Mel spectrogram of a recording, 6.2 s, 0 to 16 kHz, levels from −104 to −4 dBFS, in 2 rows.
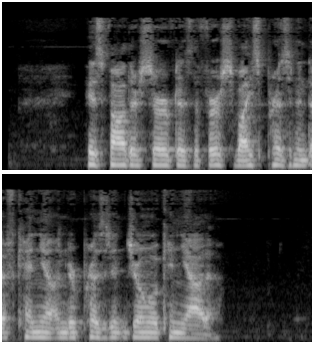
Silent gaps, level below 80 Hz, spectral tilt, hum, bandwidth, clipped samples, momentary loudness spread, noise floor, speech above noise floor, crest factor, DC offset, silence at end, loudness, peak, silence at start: none; -64 dBFS; -5.5 dB/octave; none; 11.5 kHz; under 0.1%; 7 LU; -78 dBFS; 48 dB; 20 dB; under 0.1%; 0.95 s; -31 LUFS; -12 dBFS; 0.85 s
